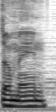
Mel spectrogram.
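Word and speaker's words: demesne: ability or domain it's it's spelled funny it's a French word I think but it's pronounced domain uh which allows him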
